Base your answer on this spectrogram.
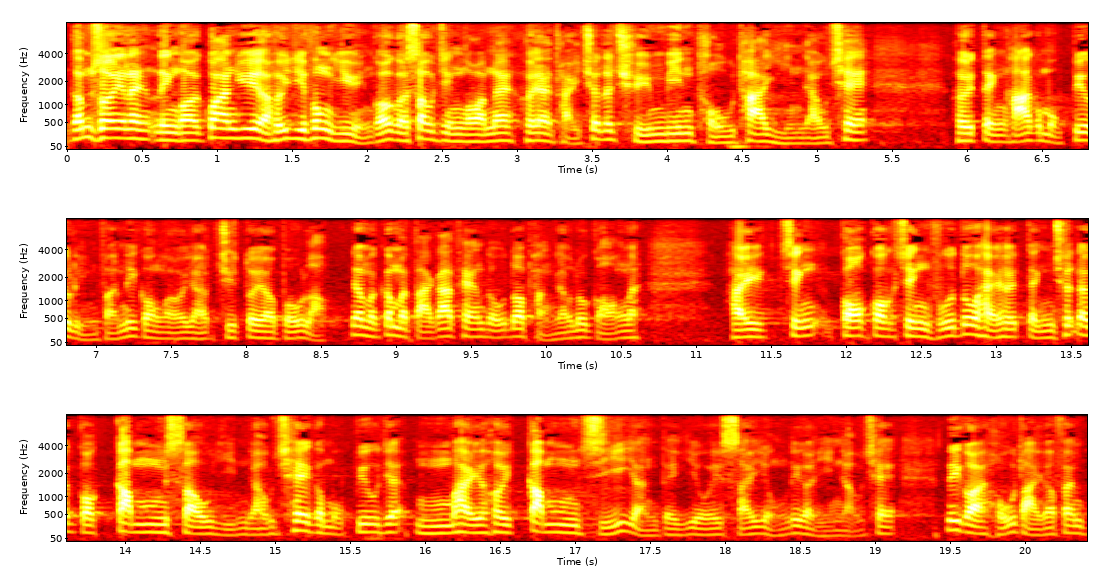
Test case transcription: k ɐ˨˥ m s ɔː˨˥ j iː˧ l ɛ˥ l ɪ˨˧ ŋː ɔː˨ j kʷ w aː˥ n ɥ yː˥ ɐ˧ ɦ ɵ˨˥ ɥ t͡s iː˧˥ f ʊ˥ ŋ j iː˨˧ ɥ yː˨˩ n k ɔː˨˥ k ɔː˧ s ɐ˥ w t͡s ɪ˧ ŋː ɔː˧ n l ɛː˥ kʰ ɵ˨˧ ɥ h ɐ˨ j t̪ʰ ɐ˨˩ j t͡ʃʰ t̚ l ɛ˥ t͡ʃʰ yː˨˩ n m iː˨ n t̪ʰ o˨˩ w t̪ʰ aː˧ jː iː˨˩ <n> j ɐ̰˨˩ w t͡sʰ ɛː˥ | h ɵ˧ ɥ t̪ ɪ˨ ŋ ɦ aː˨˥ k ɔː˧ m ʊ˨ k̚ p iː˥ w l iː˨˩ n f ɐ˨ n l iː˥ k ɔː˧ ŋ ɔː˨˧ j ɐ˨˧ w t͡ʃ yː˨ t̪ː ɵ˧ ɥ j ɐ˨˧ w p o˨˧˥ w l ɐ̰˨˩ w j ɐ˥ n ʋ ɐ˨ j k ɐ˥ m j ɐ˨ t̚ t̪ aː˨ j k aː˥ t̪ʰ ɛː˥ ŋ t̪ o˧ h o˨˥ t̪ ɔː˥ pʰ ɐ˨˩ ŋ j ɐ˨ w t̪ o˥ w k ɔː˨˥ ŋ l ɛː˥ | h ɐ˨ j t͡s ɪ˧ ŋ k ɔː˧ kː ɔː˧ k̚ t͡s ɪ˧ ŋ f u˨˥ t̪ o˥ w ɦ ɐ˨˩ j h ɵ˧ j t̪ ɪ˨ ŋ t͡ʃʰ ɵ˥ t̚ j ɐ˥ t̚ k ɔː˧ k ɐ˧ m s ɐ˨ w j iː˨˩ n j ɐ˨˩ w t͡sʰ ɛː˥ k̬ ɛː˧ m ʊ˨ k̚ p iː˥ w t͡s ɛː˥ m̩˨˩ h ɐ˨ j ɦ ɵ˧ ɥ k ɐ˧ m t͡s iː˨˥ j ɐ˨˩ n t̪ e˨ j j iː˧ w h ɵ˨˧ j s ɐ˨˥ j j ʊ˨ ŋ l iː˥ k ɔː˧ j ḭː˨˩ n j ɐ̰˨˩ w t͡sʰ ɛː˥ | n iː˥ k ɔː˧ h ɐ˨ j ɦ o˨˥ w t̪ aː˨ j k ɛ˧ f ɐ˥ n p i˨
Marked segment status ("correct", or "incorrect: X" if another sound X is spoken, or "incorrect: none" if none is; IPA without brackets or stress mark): correct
